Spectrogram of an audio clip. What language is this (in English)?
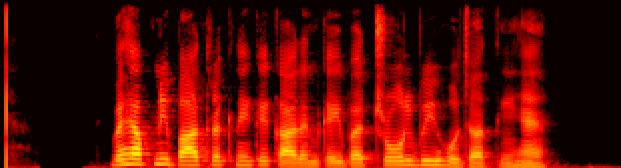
Hindi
